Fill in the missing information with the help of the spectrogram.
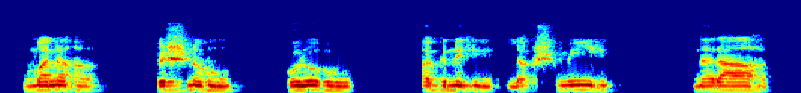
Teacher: Basically विसर्ग एक इको होती है, ह की ध्वनि होती है।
